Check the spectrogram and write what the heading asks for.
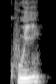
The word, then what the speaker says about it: qui: The relative pronoun is spelled with a C, and it is pronounced cui. I'll say the difference, I'll say both of them again for the difference. Qui, cui.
